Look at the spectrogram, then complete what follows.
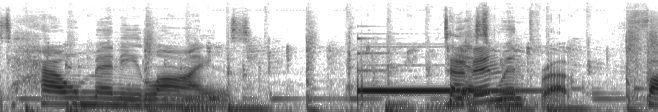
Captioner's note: ding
